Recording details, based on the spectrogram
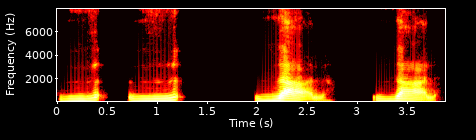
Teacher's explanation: It's a little buzzy, a little vibration. Your tongue is sticking out a little bit.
